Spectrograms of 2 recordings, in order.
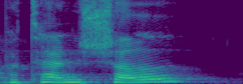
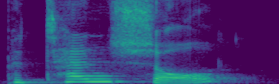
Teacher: you have to engage the back of the tongue to create that really dark ol sound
